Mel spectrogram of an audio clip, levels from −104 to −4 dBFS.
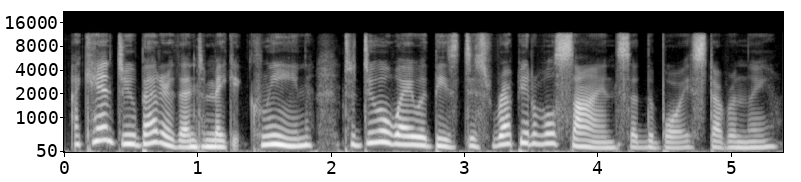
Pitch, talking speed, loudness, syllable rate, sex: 215 Hz, 210 wpm, -17 LUFS, 5.7 syllables/s, female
